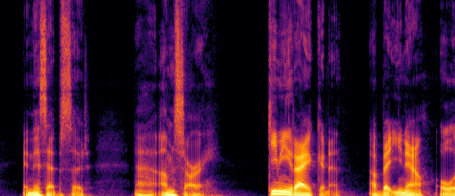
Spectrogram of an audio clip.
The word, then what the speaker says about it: Kimi Räikkönen: Kimi Räikkönen.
